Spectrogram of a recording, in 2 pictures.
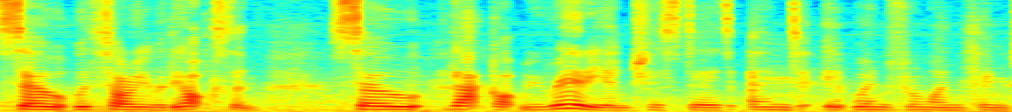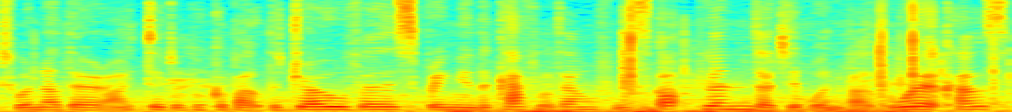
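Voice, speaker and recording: A woman talks with hardly any pauses. Noticeable background noise runs underneath. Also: medium pitch for a woman, fairly even intonation, fairly quick pace. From Wales, Hay-on-Wye. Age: 70s. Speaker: author. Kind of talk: interview.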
